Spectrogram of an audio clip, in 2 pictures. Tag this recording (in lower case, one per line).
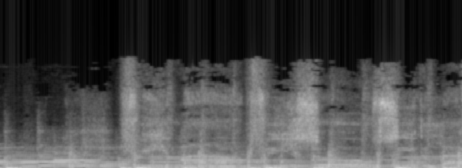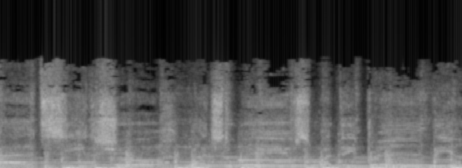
music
